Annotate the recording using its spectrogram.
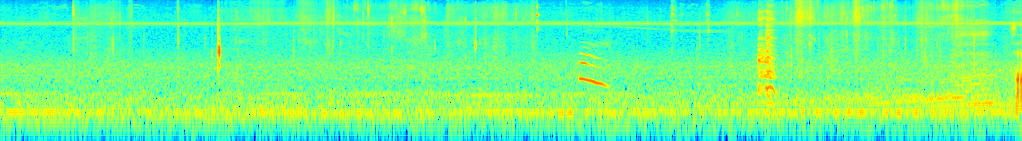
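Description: Trayer Wilderness Multi-Flame Tool fire piston being struck and drawn to light chaga tinder. There is a sharp click about three seconds in, a loud short squeal falling in pitch near nine seconds, and another short burst about eleven and a half seconds in, over a steady high insect trill.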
